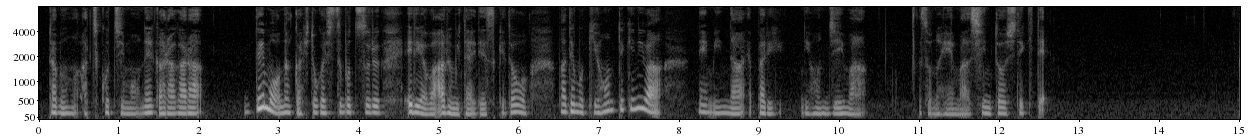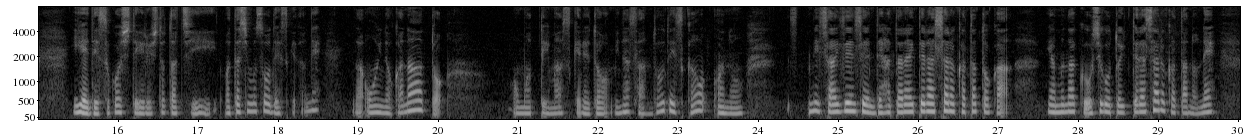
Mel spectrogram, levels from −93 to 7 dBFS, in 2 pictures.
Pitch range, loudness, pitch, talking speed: 155-195 Hz, -36 LUFS, 175 Hz, 295 characters per minute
